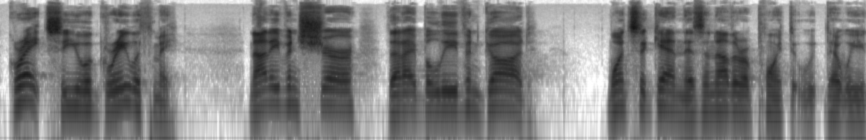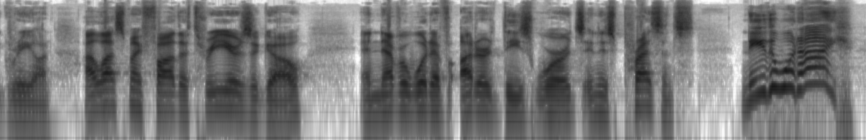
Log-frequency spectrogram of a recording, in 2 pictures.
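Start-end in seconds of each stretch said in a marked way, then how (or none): 12.0-12.8 voice suddenly leaping very high. On a podcast, replying to the other speaker, voice jumps up high. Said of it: "Why did my voice go up so high?".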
